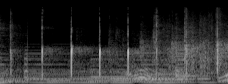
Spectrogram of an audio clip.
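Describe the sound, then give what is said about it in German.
Audience clapping at the live show Geschmackssache at the Ella und Louis, in a slow, even rhythm, roughly eight crisp claps about a third of a second apart, over a steady low tonal hum. “Applaus.”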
